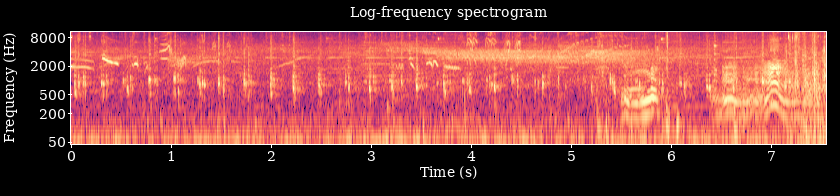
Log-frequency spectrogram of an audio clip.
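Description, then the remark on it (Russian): Steady clip-clop of hooves from a two-horse carriage rolling up to a house, a brisk even rhythm under soft background noise, with a dog barking and a few animal sounds near the end. “А к нему подъезжает карета? Ну, с двумя лошадками.”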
